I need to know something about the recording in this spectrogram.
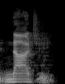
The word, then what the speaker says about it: Najee: state tj watt minka naji harris i mean oh not najee by the way naji people uh mispronouncing that nachiaris juju is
